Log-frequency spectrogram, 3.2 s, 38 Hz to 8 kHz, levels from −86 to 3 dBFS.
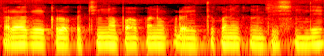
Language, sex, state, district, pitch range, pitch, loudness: Telugu, male, Andhra Pradesh, Sri Satya Sai, 115-120 Hz, 115 Hz, -19 LUFS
